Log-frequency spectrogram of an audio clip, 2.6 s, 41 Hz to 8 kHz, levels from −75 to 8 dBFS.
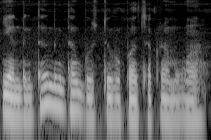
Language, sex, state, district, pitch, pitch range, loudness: Garo, male, Meghalaya, South Garo Hills, 100 Hz, 95-115 Hz, -20 LUFS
